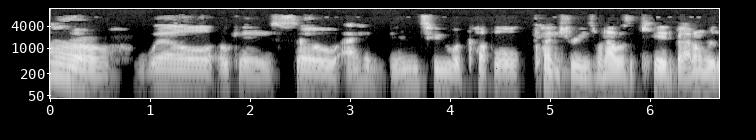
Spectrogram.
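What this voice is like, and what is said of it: Usual voice. Nothing is said of it.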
